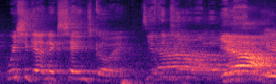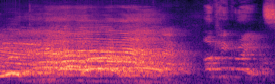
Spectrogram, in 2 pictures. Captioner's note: audience shouts YES!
